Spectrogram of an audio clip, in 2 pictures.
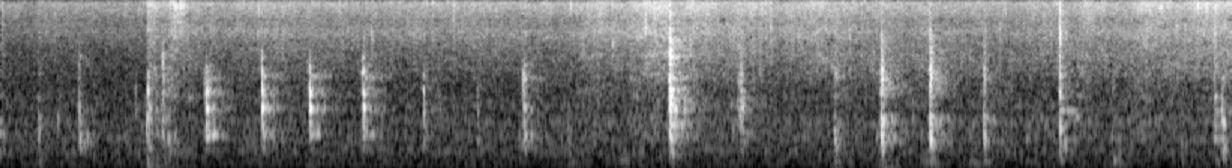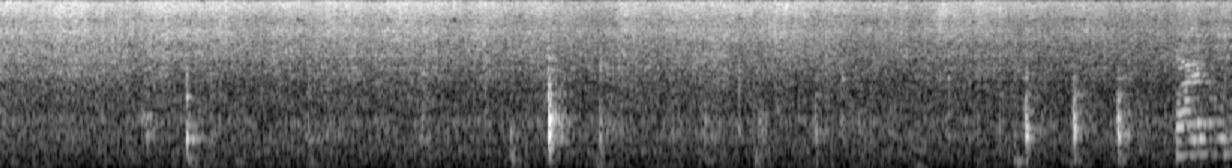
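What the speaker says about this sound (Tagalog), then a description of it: "Konting mantika lang. Yan, ilalagay ko na yung ating onion." Onion frying in a little oil in a pan, a steady close sizzle with bursts of spattering pops and scraping stirs scattered throughout, no talk over it.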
